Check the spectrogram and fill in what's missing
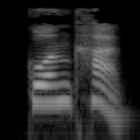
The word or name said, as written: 观看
